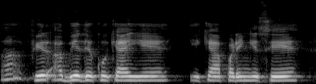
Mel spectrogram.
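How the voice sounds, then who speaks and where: A man's voice: sits high, little pitch movement, moderate pace, dark tone, muffled recording. A male teacher, patiently sounding out letters and asking the class to repeat words. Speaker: primary school Urdu teacher. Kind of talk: slow spelled-out reading lesson for children.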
